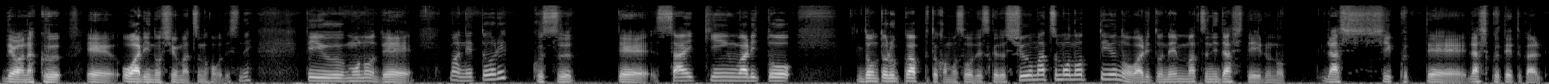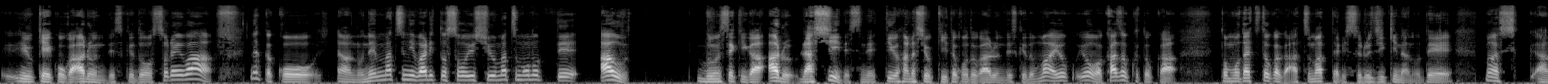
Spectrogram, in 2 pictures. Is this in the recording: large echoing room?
no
